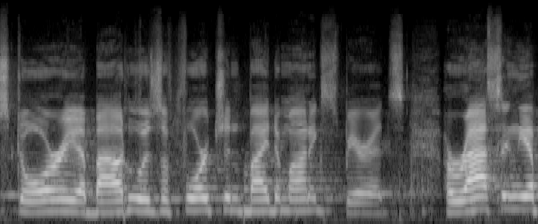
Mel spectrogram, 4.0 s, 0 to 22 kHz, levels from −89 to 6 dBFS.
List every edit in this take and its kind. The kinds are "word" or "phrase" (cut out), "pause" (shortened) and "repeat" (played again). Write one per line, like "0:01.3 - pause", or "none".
0:00.9 - phrase
0:01.8 - word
